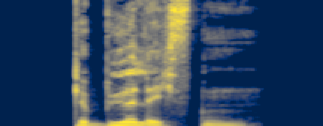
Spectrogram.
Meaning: 1. superlative degree of gebührlich 2. inflection of gebührlich: strong genitive masculine/neuter singular superlative degree
- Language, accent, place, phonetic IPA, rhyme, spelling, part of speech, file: German, Germany, Berlin, [ɡəˈbyːɐ̯lɪçstn̩], -yːɐ̯lɪçstn̩, gebührlichsten, adjective, De-gebührlichsten.ogg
